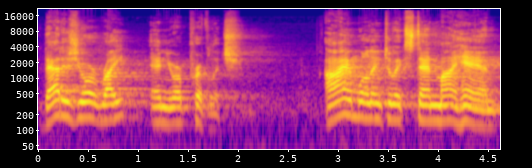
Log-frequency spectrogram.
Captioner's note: none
